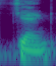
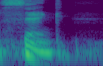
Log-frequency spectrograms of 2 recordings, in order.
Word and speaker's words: Cenk: s and I know how the name is pronounced it's Jen but you know I call him sank anyways from The Young jerks right not The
